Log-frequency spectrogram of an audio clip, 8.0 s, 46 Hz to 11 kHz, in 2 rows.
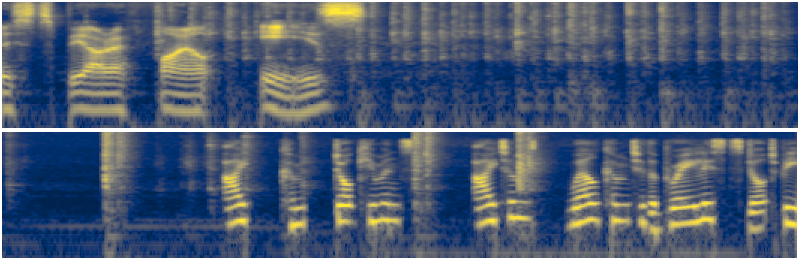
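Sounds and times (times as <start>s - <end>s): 
speech: 0.0s - 1.9s, 5.1s - 7.9s
rapid typing on a computer keyboard: 0.8s - 6.8s.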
